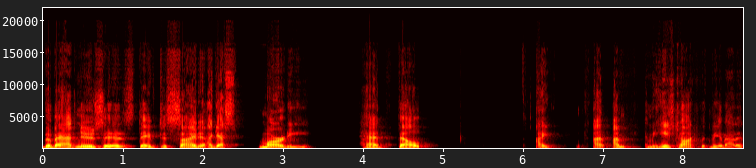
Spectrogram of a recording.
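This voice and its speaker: On a very clean recording with a silent background, a man at medium pitch makes very wide pitch swings and big swings in loudness, with long, frequent pauses. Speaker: voice actor. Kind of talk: interview answer. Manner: conversational, storytelling.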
